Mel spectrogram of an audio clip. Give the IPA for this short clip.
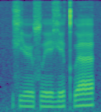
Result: xʲ øː sʷ eː ɣ e kʷʼ æ

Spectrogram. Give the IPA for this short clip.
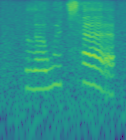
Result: l œ w y t͡sʰ æ

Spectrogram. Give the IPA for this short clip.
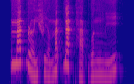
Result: m a˦˥ t̚ ɹ ə˨˩˦ j f i˨˩ ə̯ m a˦˥ t̚ ɗ a˦˥ t̚ h a˨˩ k̚ v ə˧ ŋ m i˧˥

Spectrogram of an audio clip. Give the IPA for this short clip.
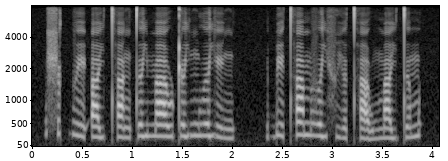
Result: ʂ ə˦˥ k̚ v e˨˩ ʔ a˨˩ j t̪ʰ a˨˩ ŋ t̪ ə˧ j m aː˧ w ʈ ə˧˥ j ŋ u˧˥ ə̯ j e˨˩ ŋ | ɓ e˨˩ t̪ʰ a˧ m v ə˧ j f i˨˩˨ ə̯ t̪ʰ a˨˩˨ w m a˨˩ j t̪ ə˧˥ m

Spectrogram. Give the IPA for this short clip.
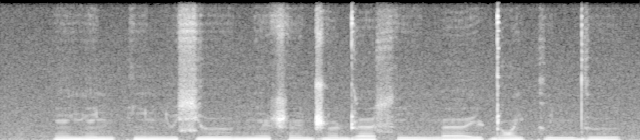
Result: ẽ j ẽ ɲ k ĩ ɲ ɯ ɕ ɯː ŋ ĩ ʂ ẽ ɖ͡ʐ œ̃ ɖ œ ɬ ĩː ŋ œː j ɖ ɔ̃ j k ɯ ɲ d ɯ

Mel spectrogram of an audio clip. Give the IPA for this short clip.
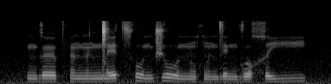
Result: ŋ ɡ œː pʰ œ̃ ŋ œ̃ ŋ͡ǀ ɛ t͡sʰ o n d͡ʒ oː n õ xʷ œ̃ n d ɛ ŋ ɡ o χ iː

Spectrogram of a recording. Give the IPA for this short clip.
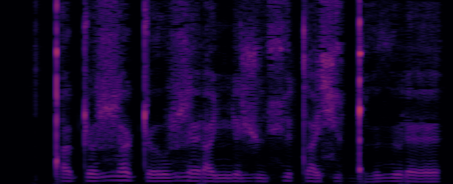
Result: ǃ a ʈ ə ɮ ɐ ʈ ə ʊ̯ ɮ ɛ ɾ a ɲ ɐ ʒ ʏ ç œ t a ɕ ʏ ɡ͡ǃ ʏ ð ʏ ɾ ɛ

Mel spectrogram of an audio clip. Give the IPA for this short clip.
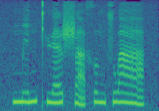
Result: m i˧˥ n t̪ʰ ɥ ɛ˧˥ ʂ ä̰˨˩ x ʊ˥˧ ŋ s w ä˥˩

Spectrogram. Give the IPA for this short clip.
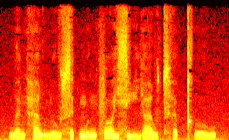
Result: w ɐ˨˧ n h aː˨˩ w n̪ o˨ w s ɐ˥ t̚ m ʊ˧ ŋ f ɔː˥ j s iː˨˩ j aː˧ w t͡sʰ ɐ˨˥ p̚ kʰ o˨˥ w

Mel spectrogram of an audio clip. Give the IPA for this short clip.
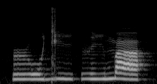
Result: ɹ o ɟ i | ð i m a

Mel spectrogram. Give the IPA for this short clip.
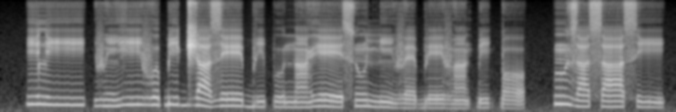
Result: i˦ l iː˦ | v ĩ˨ ɣ iː˦ v ʊ˦ ɓ i˦ d͡ʒ a˦˨ z eː˦ b i˨ p u˨ n ã˨ ɣ eː˦˨ s ũ˦ ɲ ĩ˦˨ v ɛ˨ b eː˨ v ã˨ k͡p i˨ k͡p ɔ˨ | ũ˦ z a˨ s aː˨ s i˨

